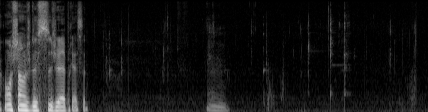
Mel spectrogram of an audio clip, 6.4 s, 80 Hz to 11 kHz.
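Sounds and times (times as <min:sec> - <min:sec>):
speech: 0:00.0 - 0:01.5
lip clicks: 0:01.4 - 0:06.4
person sipping coffee: 0:01.4 - 0:06.4.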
